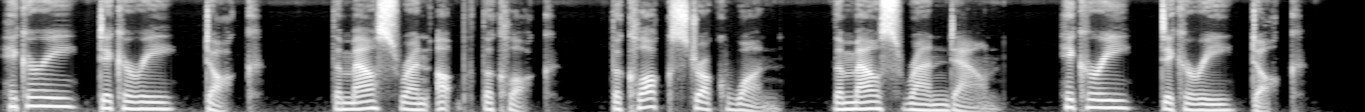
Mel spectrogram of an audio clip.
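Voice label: female US; Hickory Dickory Dock; ttsmp3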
